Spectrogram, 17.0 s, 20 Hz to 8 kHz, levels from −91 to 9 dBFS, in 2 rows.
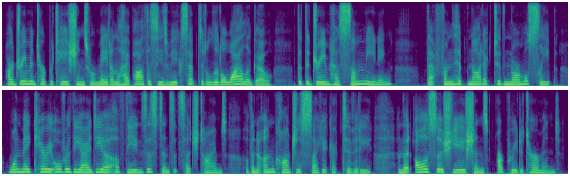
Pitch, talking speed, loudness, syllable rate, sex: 215 Hz, 180 wpm, -18 LUFS, 6.1 syllables/s, female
